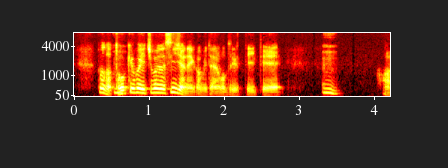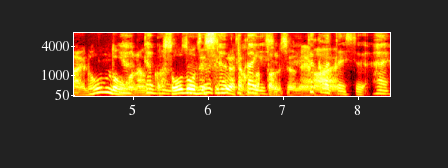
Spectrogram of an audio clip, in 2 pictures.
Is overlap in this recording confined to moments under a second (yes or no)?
no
